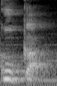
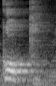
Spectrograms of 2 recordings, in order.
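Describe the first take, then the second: First: The word is said with u and a vowels. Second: The word is said with o and i vowels. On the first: The speaker calls it wrong. "ça ne se lit pas Kuka" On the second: The speaker calls it right. "c'est Koki"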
